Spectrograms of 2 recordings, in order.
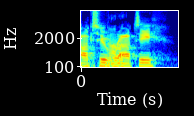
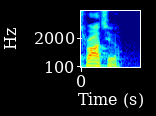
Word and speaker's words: Ratu: Atu Ratu? – No, it's Ratu. – Oh, really? – Yeah. – The Y is pronounced like a U? – Yes.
